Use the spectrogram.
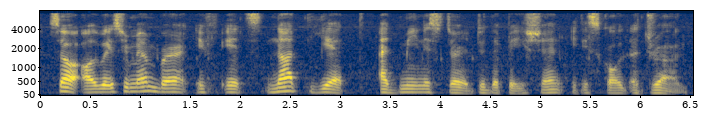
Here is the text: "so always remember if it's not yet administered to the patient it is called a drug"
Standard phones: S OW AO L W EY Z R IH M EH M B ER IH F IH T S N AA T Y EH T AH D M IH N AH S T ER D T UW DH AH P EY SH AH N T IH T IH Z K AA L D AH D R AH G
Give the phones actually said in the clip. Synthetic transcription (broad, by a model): S OW AO L W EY S R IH M EH M B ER IH F IH T S N AA T Y EH T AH D M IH N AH S T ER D T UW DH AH P EY SH AH N T IH T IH S K AA L D AH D R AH G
